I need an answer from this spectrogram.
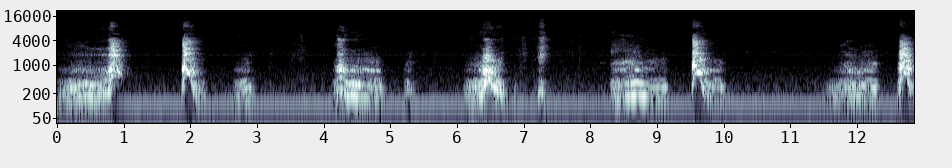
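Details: Scottish Terrier named Evangeline, female, playing with a rolling teething pacifier toy on 7-12-11. Irregular short barks mix with throaty, warbling growls and grumbles across the recording, backed by a faint steady hum.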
